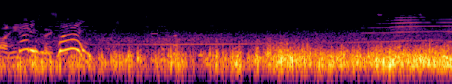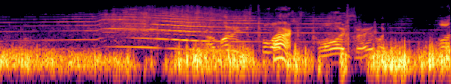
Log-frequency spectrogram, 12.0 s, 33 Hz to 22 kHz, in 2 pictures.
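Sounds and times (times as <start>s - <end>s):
wind rumble on microphone: 0.0s - 12.0s
model jet motor whining past: 0.2s - 12.0s.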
